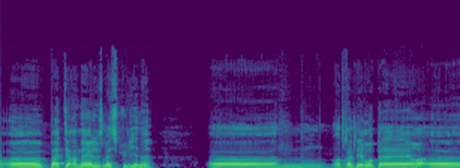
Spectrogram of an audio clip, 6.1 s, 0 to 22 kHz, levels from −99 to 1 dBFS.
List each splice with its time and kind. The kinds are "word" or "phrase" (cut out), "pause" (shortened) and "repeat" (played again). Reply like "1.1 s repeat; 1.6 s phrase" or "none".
1.3 s word; 4.7 s word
